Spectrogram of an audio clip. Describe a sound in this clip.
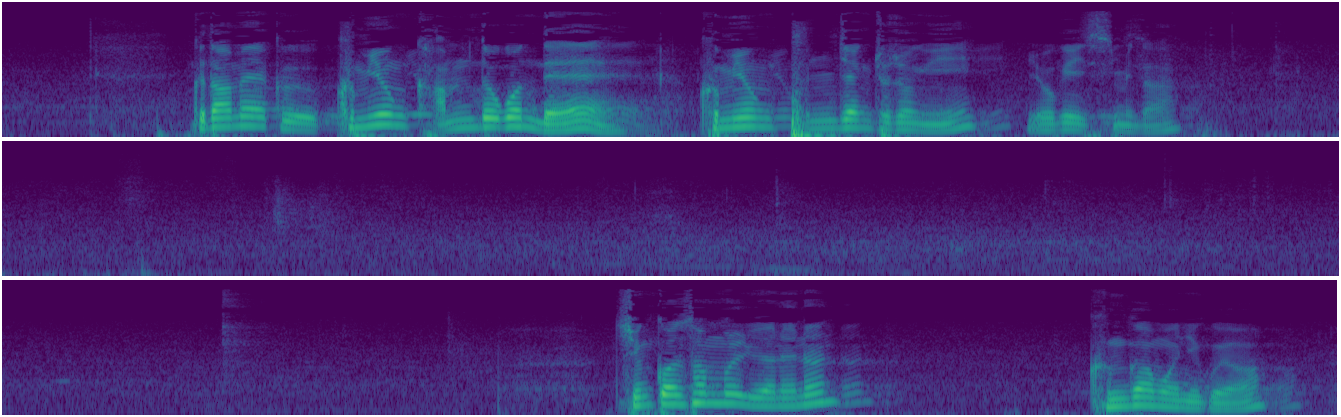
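A man lectures calmly through a microphone, in bursts with pauses.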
